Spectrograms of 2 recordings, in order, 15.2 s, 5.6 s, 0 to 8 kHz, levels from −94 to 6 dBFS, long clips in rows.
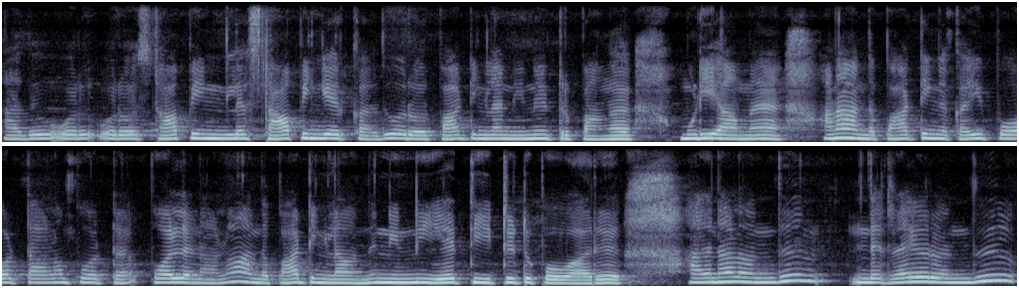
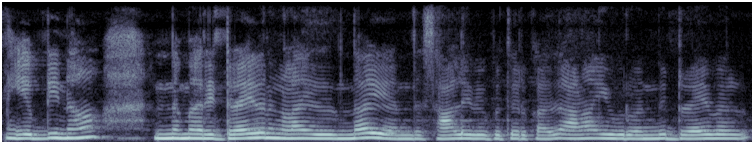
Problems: none marked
